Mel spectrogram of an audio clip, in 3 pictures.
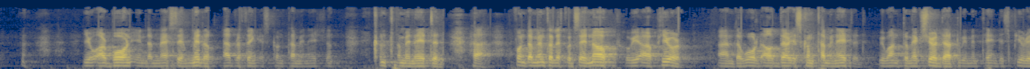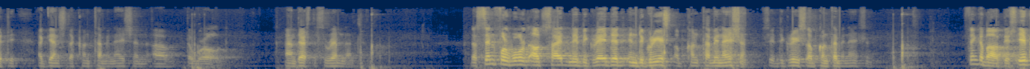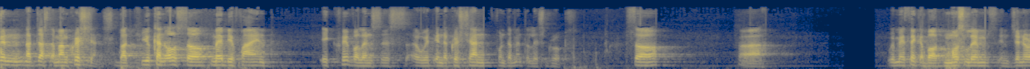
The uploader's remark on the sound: A lecture at Plymouth United Church of Christ, Eau Claire, Wisconsin, on July 22, 2012.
